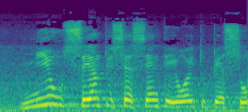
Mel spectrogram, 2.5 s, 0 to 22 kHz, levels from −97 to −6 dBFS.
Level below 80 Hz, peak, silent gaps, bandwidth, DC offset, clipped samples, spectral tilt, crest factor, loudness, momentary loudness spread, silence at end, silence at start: -36 dBFS; -4 dBFS; none; 11.5 kHz; under 0.1%; under 0.1%; -4.5 dB/octave; 14 dB; -18 LUFS; 5 LU; 0 s; 0 s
